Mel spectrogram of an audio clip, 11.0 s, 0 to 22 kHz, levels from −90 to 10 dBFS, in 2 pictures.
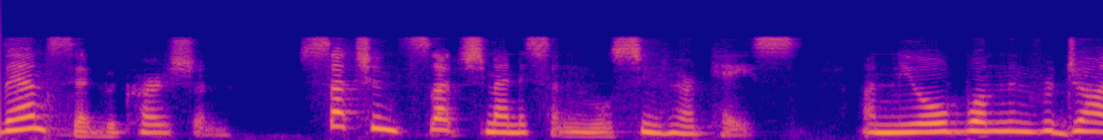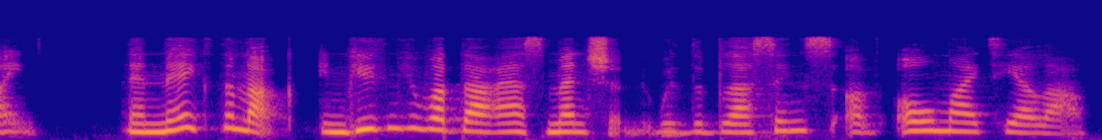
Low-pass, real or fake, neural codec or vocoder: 7.2 kHz; fake; codec, 16 kHz, 0.5 kbps, X-Codec, HuBERT features, trained on LibriSpeech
